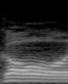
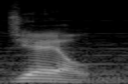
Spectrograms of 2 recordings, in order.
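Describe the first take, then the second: First: It begins with a hard G sound. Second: It begins with a J sound. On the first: The speaker calls it wrong. "It's not goal" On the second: The speaker calls it right. "it's jail"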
